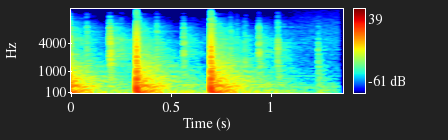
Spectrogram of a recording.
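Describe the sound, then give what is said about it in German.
Sharp knocks on a door in the middle of the night, several hard, evenly spaced raps, each ringing briefly and then fading, with a quieter knock at the very start. “Dann klopft es noch einmal, etwas dringlicher.”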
